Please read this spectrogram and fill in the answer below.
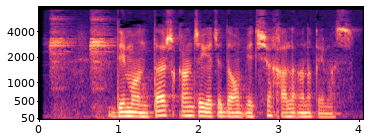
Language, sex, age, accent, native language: Uzbek, male, 18-24, Andijon, Uzbek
